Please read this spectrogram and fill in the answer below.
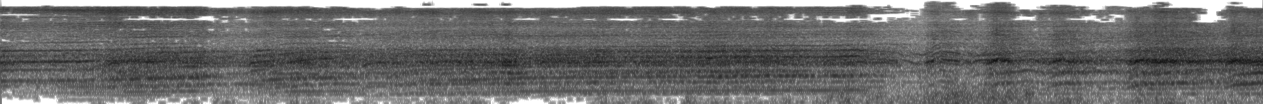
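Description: Radio-controlled model car's small engine running at speed, a high buzz that shifts up and down in pitch as the throttle changes.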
